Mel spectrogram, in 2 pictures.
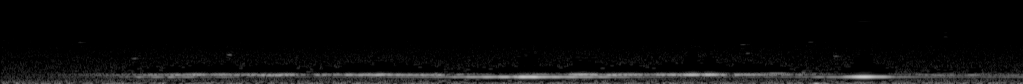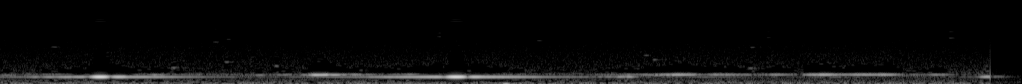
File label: Signal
